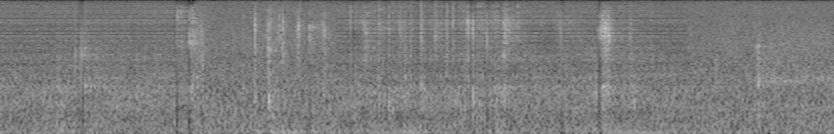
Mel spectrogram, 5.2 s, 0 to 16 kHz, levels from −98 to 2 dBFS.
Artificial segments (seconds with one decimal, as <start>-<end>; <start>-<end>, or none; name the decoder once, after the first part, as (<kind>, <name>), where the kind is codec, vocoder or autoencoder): 0.0-1.2 (codec, SNAC); 2.1-4.3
